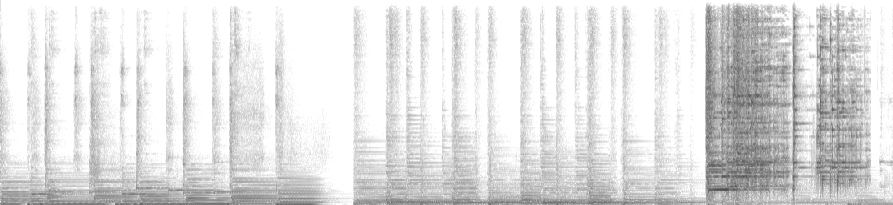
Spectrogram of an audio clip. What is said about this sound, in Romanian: Hei, dar ce se întâmplă aici? Cine a spart farfuria?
